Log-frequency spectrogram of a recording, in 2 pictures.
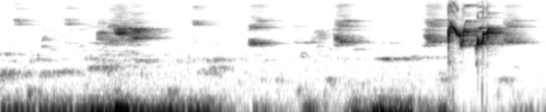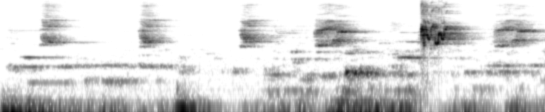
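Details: Lovebird, used as a lure to make a quiet lovebird sing actively (ngekek): an irregular stream of high squeaky chirps and short squawks over a low humming background.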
